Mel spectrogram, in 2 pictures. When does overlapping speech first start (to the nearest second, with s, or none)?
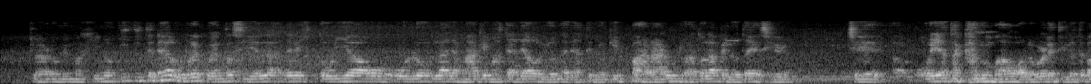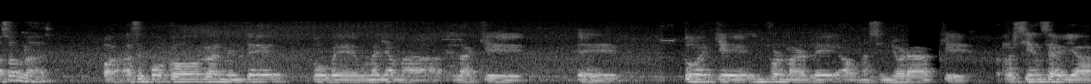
none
